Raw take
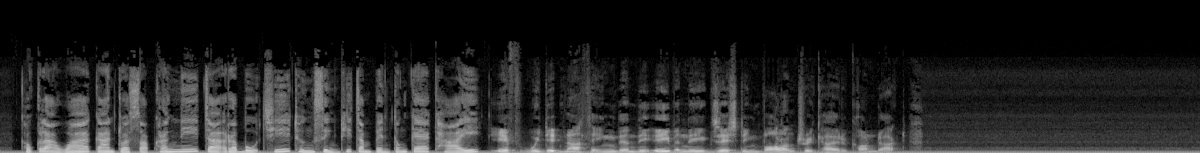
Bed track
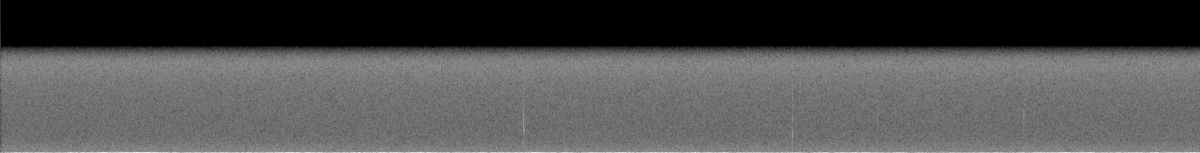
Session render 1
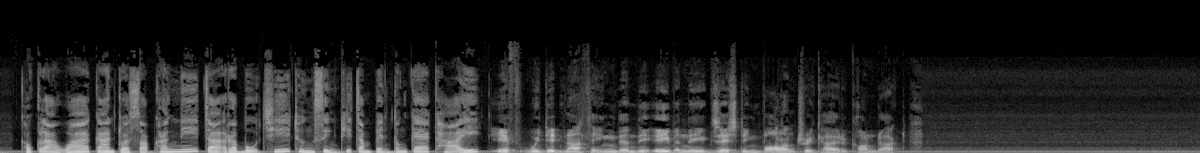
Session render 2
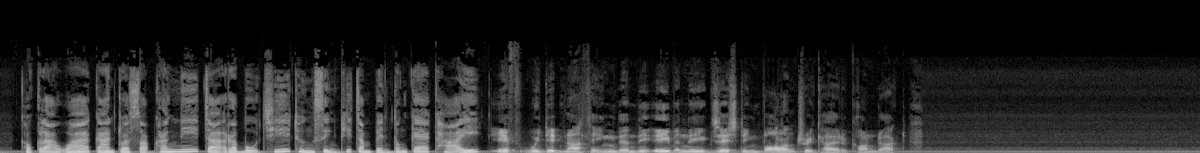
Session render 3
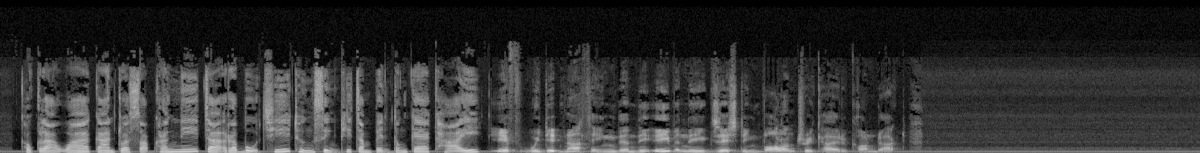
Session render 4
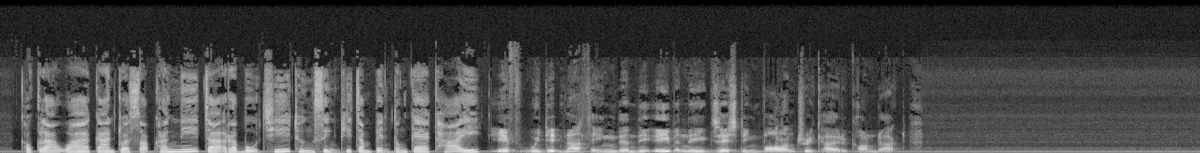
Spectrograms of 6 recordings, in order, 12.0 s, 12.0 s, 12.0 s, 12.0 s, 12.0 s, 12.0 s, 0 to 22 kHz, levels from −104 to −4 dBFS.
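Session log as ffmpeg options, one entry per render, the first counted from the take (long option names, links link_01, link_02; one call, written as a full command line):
ffmpeg -i in.wav -af "bandreject=frequency=60:width_type=h:width=4,bandreject=frequency=120:width_type=h:width=4,bandreject=frequency=180:width_type=h:width=4" out.wav
ffmpeg -i in.wav -af anull out.wav
ffmpeg -i in.wav -af "highpass=frequency=240:width=0.5412,highpass=frequency=240:width=1.3066,highshelf=frequency=4500:gain=11" out.wav
ffmpeg -i in.wav -af "volume=9dB" out.wav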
